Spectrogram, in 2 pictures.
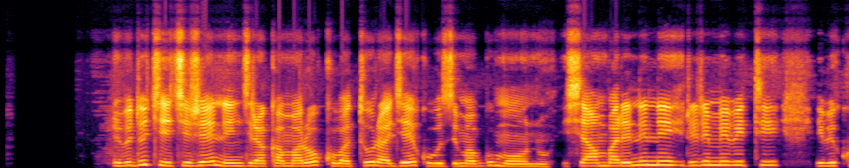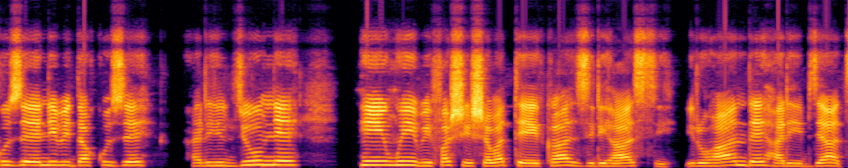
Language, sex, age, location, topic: Kinyarwanda, female, 18-24, Huye, agriculture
